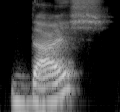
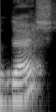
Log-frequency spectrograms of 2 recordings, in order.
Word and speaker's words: Daesh: Además, la pronunciación del vocablo Daesh en francés es similar a déchet, que significa miseria, y a taché, que se refiere a mancha.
